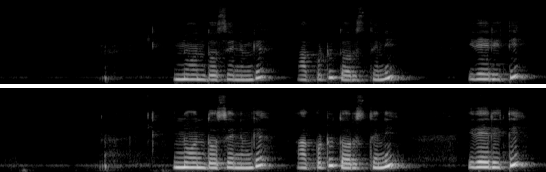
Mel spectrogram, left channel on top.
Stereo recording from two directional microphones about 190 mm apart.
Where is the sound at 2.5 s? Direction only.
5° right (ahead or behind).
